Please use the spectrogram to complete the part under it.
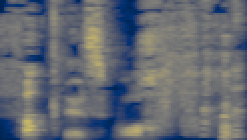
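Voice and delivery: slow words through laughter; laughing. Real, not acted. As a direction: say it while cracking up. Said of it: "laughing at the howl".

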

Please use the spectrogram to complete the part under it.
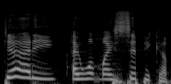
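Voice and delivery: put-on high-pitched child's demand; imitated little daughter. Daughter calling daddy back as he leaves, childlike demand. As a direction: pipe up like a small kid. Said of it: "She goes".

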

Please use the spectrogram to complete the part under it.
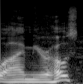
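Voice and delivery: normal talking voice

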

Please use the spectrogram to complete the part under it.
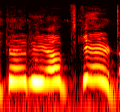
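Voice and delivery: high whiny child voice imitating a kid; scared little kid. Son on the ride, high scared kid voice. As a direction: play the frightened toddler clinging on. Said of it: "He's like".

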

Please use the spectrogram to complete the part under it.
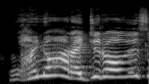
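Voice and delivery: high, loud mock complaint; indignant lover, re-enacted; retold yelling. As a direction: whine loudly in imitated frustration. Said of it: "he was yelling at me".

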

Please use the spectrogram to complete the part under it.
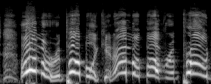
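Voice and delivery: high, loud sneering mimic of a smug man; shrill up the pitch and mock his self-righteous boast; hammed-up mockery of a pompous politician; mocking Comey voice.

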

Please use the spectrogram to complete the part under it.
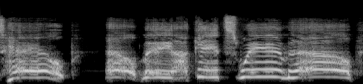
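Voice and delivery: high, shrill cries of a drowning woman; woman screaming for help. Acted. Game master voicing a drowning woman, high screaming. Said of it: "clearly a female voice".

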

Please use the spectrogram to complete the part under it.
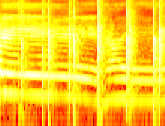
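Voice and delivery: excited greeting. Real, not acted. Guest greets in high voice.

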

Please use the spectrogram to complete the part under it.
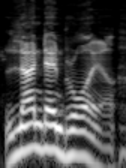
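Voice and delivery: put-on slow, loud posh London accent. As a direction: stretch it out like a Londoner. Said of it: "I can't even do a London accent".

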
